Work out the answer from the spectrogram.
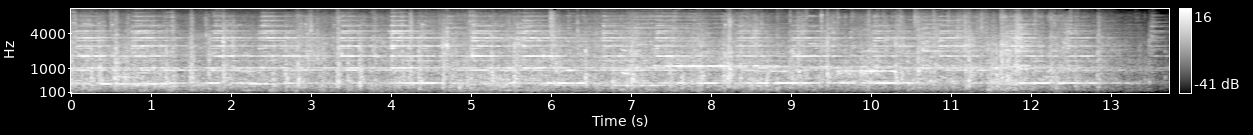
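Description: Train of old wooden passenger cars and a caboose rolling slowly past, wheels clicking over rail joints and switches. A high, wavering squeal comes and goes throughout, typical of steel wheel flanges grinding on curved track. The sound fades out near the end.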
